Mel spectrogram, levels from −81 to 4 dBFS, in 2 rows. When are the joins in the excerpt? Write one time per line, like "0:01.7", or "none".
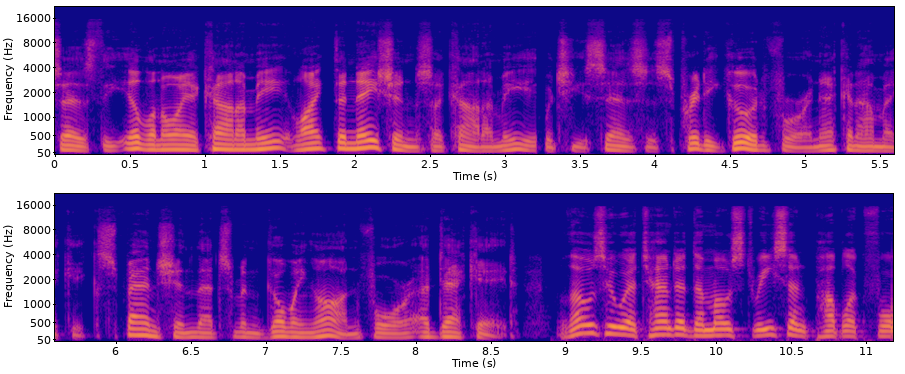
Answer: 0:03.2
0:08.8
